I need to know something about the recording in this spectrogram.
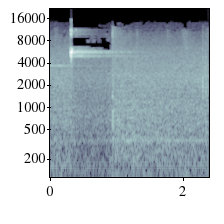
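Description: Basketball bouncing on a hardwood gym floor: two sharp knocks about half a second apart, with a thin high tone between them.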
